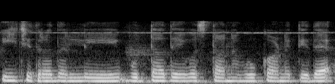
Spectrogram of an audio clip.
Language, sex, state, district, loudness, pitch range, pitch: Kannada, female, Karnataka, Bangalore, -13 LUFS, 155-165 Hz, 160 Hz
